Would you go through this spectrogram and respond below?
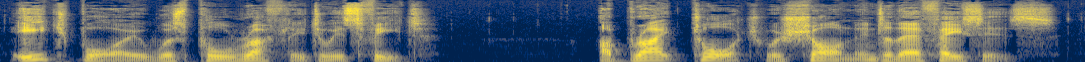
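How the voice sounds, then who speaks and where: A man narrating a children's adventure story in a measured, dramatic storytelling manner. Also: lowish voice, sing-song, breathy edge, no echo, studio quality.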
